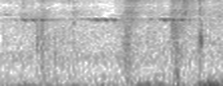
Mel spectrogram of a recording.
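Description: A donkey walking outdoors in the early morning, a few soft close hoof clops over a low rumble of ground noise.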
